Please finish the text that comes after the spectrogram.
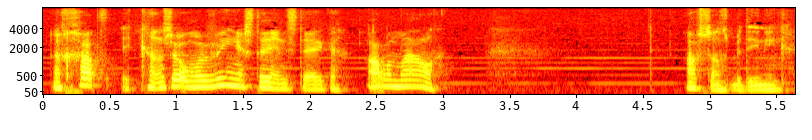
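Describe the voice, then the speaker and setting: Gravelly man in a radio monologue. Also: fairly high pitch, big pitch swings, warm tone. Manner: halting, fragmented inner monologue. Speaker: narrator and main character. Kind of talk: radio drama first-person monologue. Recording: radio drama with faint music.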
